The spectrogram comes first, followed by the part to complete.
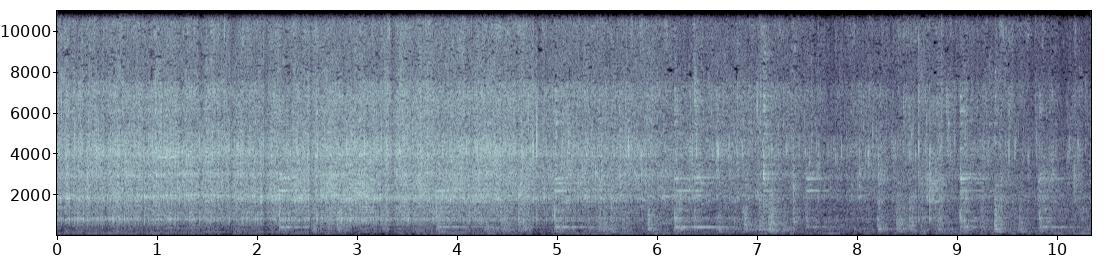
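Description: Hot oil tempering sizzling in a small steel pot as fresh curry leaves fry with mustard seeds, garlic and red chillies. The sizzle is loudest at the start and eases toward the end, and from about halfway a steel ladle stirring in the pot adds small scrapes and taps.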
